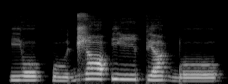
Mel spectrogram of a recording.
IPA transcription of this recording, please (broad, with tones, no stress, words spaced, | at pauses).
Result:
jo˨k͡pu˩d͡ʒɑ˥ʔji˦ pʲɑ˦ɡ͡bo˩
